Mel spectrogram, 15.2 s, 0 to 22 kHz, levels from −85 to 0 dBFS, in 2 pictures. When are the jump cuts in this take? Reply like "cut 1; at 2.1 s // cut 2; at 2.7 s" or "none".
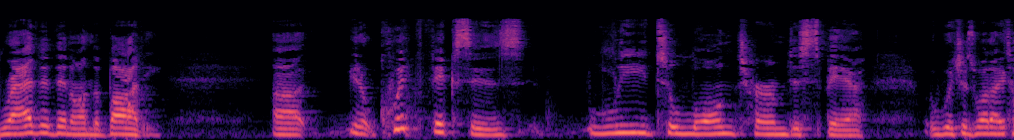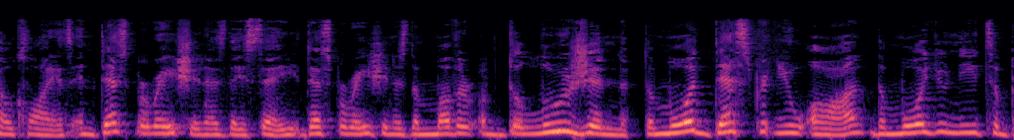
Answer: cut 1; at 7.5 s // cut 2; at 12.4 s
